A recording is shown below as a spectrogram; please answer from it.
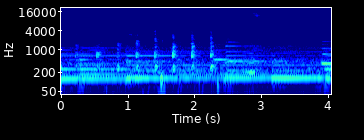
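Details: Gently plucked guitar notes play over a soft, low steady hum, with a light ticking rhythm through the short passage.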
